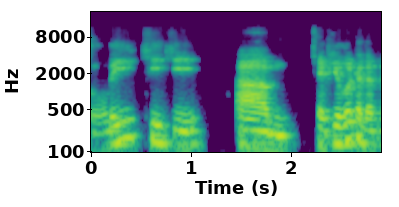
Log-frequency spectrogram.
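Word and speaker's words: Li Qiqi: And so if you guys are on Facebook, write down the name Lee Kiki. And so it's spelled L-I and then a space, then Q-I-Q-I.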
